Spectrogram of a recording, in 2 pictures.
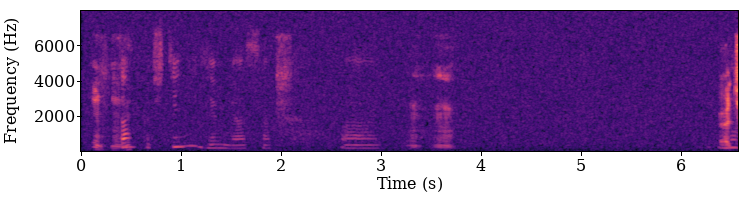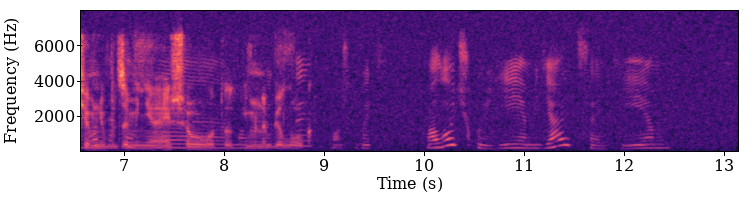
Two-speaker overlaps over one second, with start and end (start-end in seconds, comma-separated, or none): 6.4-8.8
